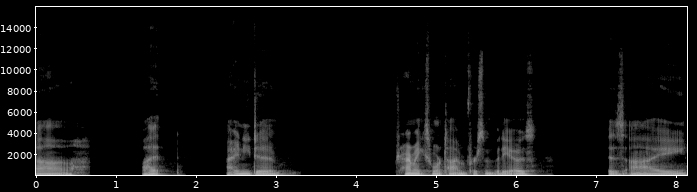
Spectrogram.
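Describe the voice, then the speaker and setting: Soft-spoken and whispering with vocal fry, a man talks at a very slow pace with long, frequent pauses. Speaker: solo vlogger. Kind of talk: casual monologue. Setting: home bedroom, quiet for parents. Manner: soft-spoken, near whisper; halting.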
